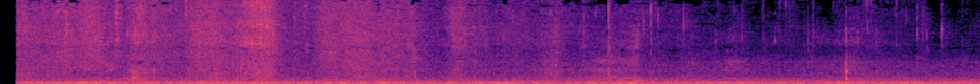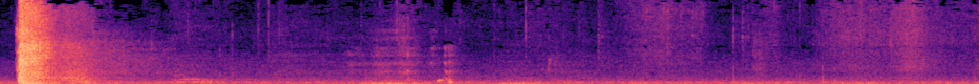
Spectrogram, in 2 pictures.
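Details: Young captive black rhino calf at a zoo gives a single sharp, explosive sneeze, fading with a brief snuffle, over a steady low hum; sneeze.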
